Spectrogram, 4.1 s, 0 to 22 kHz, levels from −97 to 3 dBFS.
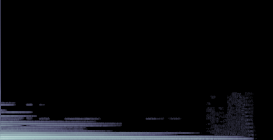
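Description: Throughout the music, the sound is dull and smeared, with a warbling, fizzy texture and nothing above 7.5 kHz. On a spectrogram this shows as a flat ceiling and patchy holes between bands. It is likely heavy AAC compression, pointing to roughly 16 kbps.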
